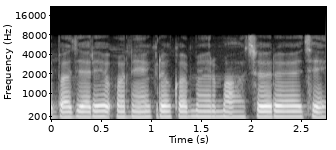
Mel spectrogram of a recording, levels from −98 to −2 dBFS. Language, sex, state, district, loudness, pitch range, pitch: Bengali, female, Assam, Hailakandi, -13 LUFS, 180-185 Hz, 180 Hz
